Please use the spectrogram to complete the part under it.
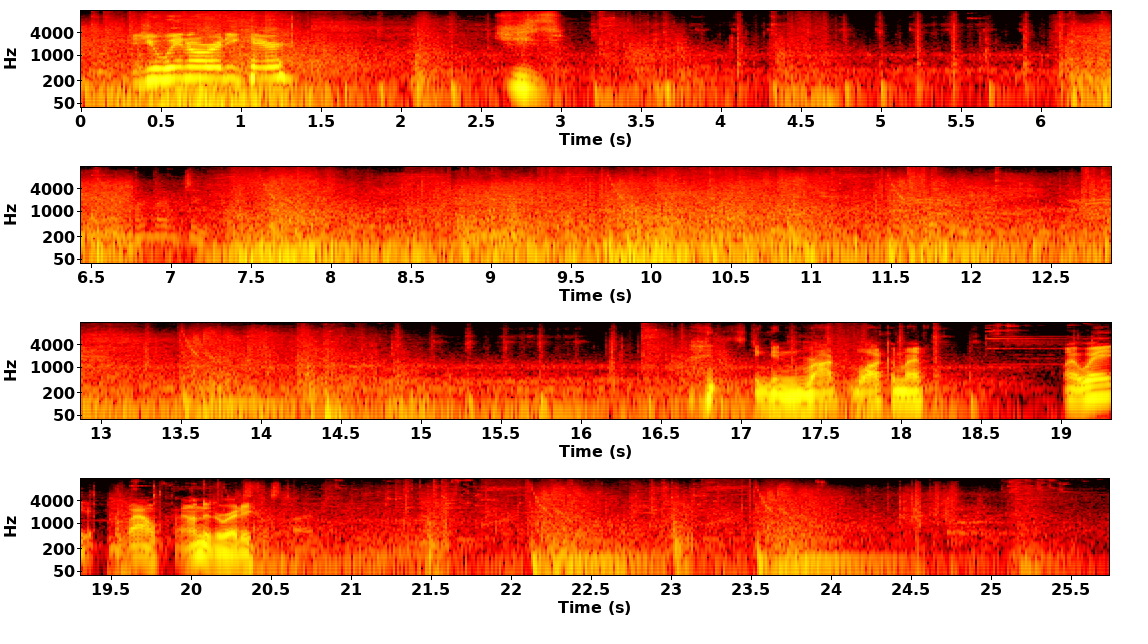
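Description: Magic blasts and impacts crackle and thud in a fast fight.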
